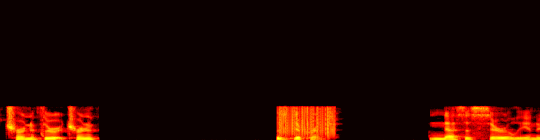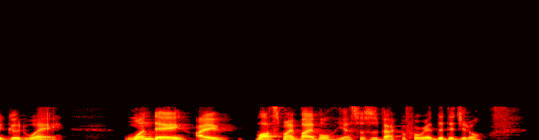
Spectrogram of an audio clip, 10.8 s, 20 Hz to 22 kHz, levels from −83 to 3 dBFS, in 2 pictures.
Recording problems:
high frequencies cut off; noticeable; nothing above 5.5 kHz
crackling; loud; at 3 s; 4 dB below the speech
audio cutting out; at 1 s for 2 s and at 3.5 s for 0.5 s

